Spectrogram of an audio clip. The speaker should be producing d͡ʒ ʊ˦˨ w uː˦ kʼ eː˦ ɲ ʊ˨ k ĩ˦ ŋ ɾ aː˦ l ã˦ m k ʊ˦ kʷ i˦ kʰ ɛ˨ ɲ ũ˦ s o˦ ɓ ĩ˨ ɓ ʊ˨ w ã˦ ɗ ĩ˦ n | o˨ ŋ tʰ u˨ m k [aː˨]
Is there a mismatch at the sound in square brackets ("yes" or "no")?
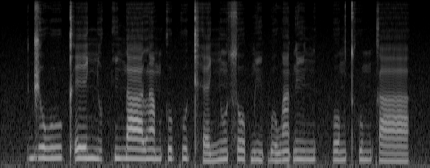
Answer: no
